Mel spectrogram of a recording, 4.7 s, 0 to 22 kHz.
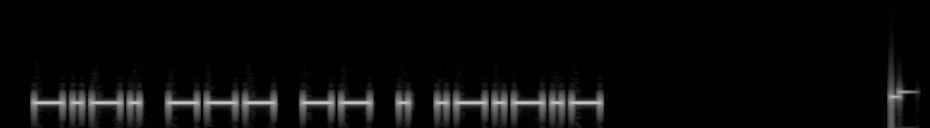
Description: Morse code, heard as a keyed tone, about 25 wpm, 700 Hz. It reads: COME.
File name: practice / 25wpm / Sentences with 2-Word Phrases - 25wpm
